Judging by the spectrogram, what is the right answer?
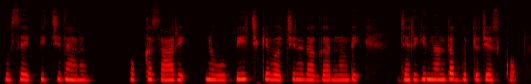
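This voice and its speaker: Storybook role: woman voicing a bossy young wife, scolding, mellow-toned, close dry sound. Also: fairly high pitch, level tone, fairly quick, dry recording, lightly acted. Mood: irritated. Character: young woman secretly married, sharp-tongued older sister.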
